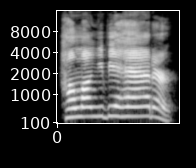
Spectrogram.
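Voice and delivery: high, carrying call without real force; yelling across the street. Acted. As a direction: holler a question to a faraway neighbor. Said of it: "This is me yelling from across the street".

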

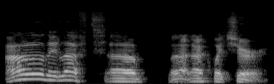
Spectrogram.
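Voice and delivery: high-pitched, noncommittal mock answer; vague reply. Colleague telling the principal he has no idea, vague. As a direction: imitate someone unsure, pitched well up.

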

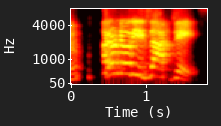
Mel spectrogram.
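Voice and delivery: mildly hammed-up interviewee brushing off the question; Hillary in interview. Mocking an interviewee dodging a question about dates, mock protest. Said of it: "Now I sound like Hillary in her New York Times interview".

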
